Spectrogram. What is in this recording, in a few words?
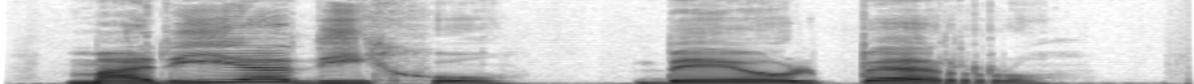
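Maria dijo veo el perro, Spanish, female, slow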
